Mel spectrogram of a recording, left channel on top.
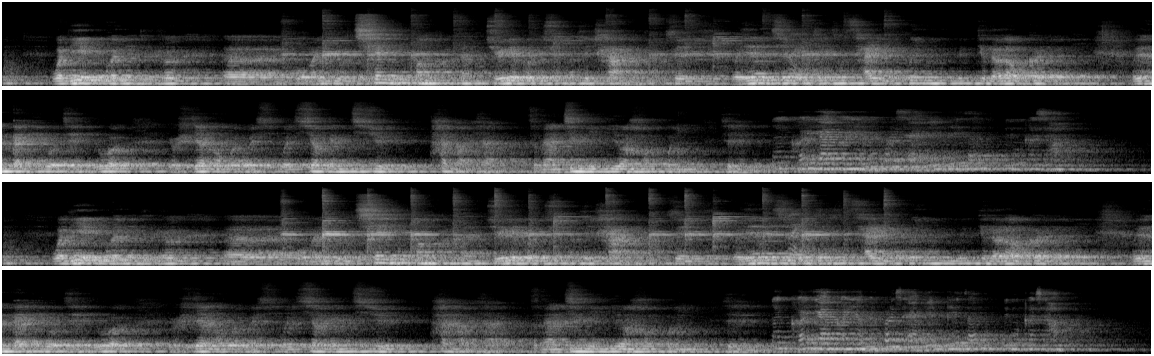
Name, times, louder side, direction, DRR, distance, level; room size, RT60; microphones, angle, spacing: voice 1, 0.5-15.4 15.8-16.5 16.8-18.4 18.7-19.2, left 2 dB, 65° left, -3 dB, 1.1 m, -19 dB
sound 1, 2.8-9.0, right 5 dB, 25° right, 0.7 m, -30 dB
voice 2, 19.2-22.2, right 1 dB, 45° right, -3 dB, 2.0 m, -26 dB
7.9 x 6.8 x 8.1 m, 2.2 s
head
